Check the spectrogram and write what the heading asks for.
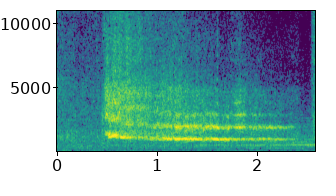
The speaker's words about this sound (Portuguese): Quando eu pego no PDT, eu olho e é que vem o carro, o carro que nos embateu. Vem totalmente desgovernado, já vem a fazer peão na estrada.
